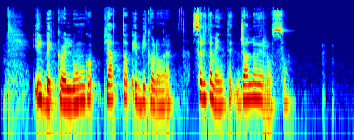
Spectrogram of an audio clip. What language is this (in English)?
Italian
